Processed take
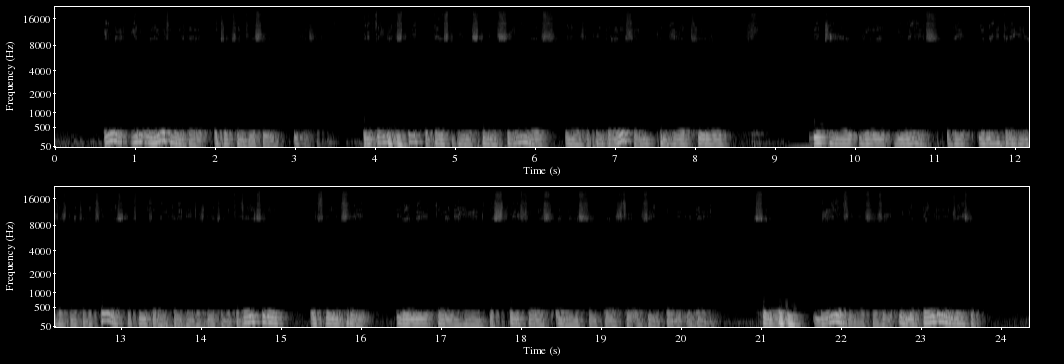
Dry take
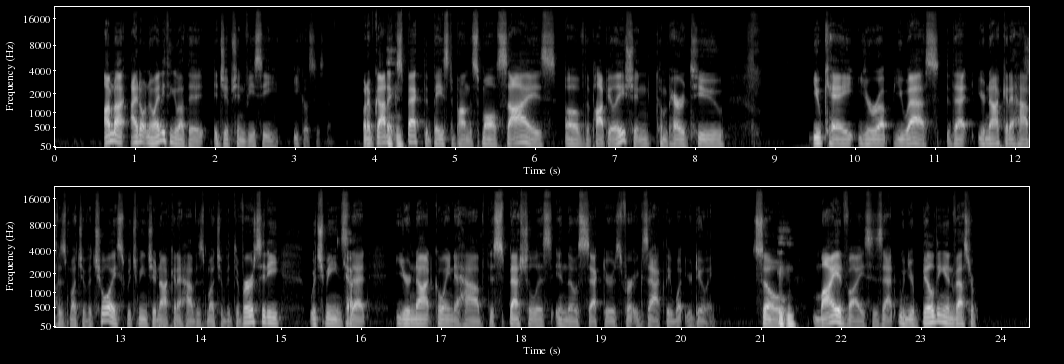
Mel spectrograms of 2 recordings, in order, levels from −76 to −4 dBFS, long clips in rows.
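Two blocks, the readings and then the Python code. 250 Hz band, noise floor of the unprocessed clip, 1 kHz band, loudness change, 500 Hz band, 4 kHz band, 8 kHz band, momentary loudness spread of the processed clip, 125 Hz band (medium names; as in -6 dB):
-5.5 dB, -73 dBFS, under -40 dB, -11.5 dB, -23.5 dB, under -40 dB, -14.5 dB, 10 LU, -3.5 dB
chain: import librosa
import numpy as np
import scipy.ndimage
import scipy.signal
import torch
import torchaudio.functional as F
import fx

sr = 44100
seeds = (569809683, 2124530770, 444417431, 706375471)

p1 = fx.brickwall_bandstop(x, sr, low_hz=360.0, high_hz=9200.0)
p2 = fx.low_shelf(p1, sr, hz=77.0, db=11.0)
p3 = p2 + fx.echo_tape(p2, sr, ms=64, feedback_pct=26, wet_db=-7.0, lp_hz=5300.0, drive_db=8.0, wow_cents=34, dry=0)
p4 = fx.band_squash(p3, sr, depth_pct=40)
y = p4 * 10.0 ** (-6.5 / 20.0)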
